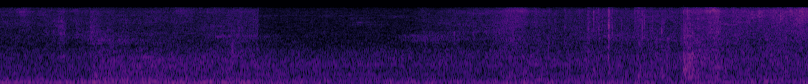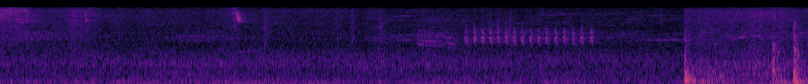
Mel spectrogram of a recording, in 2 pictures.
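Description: A wire mesh trap rattles and clinks as it is handled.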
